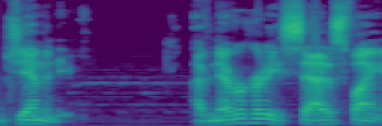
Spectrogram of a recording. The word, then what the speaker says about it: Gemini: Ocean First Gemini 8 NASA and the astronauts officially pronounced it geminy I've never heard a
